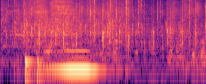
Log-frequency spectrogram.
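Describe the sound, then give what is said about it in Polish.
An audience applauds in a steady, dense patter of clapping throughout, while a loud low droning tone swells and fades in the first half; the applause welcomes a director onto the stage at the Green Festival. “I może zachęćmy go oklaskami.”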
